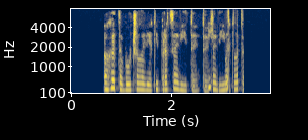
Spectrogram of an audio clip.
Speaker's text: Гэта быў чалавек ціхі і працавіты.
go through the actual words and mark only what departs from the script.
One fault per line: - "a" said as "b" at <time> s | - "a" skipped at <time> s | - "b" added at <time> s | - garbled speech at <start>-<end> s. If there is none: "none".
- "ціхі" skipped at 1.7 s
- garbled speech at 2.6-3.5 s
